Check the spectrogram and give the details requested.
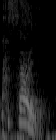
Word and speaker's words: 프사이: 그래서 표기할 때 어떻게 표기하냐면 그리스 알파벳 프사이 요걸로 이제 표현을 합니다. 읽을 땐 이렇게 읽으시면 돼요. 프사이 이렇게 읽으시면 되는데 보통 프사이인데 그냥 S를 묵음처럼 발음해서 파이 뭐 이렇게 발음하기도 합니다.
